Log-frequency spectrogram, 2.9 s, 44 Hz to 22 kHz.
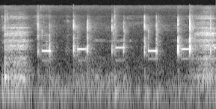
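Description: A Bosch 509 Dual mobile phone from around 2000 gives about six short electronic keypad beeps at a steady pace, with a faint click from each button press, close and clear in an otherwise quiet room.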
